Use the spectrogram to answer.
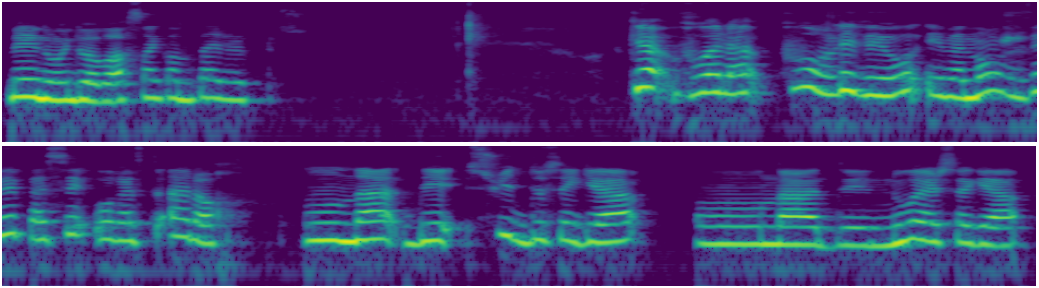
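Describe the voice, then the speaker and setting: A woman's voice: sits high, normal speed, dull audio. A woman in her twenties chatting casually about her reading pile, rambling with lots of fillers. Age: 20s. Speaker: booktuber. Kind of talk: casual book haul chat.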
